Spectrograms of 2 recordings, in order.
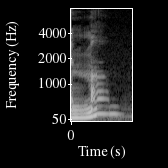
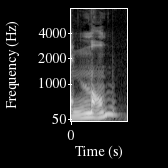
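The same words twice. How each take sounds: First: "mum" with a short "uh" vowel, pitched up; higher-pitched "mum", vowel as in "cup"; "mum" pronunciation. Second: "mom" with an open "ah" vowel; mock-American "mom". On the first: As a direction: say "mum" the British or Australian way. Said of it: "Babies say mum". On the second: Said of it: "sounds weird the way they say that". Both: Shown as a demonstration.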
